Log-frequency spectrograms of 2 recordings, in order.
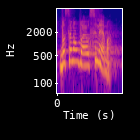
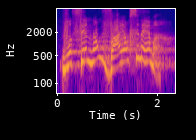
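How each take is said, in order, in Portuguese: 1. É dito como uma afirmação calma e simples. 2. É dito com força forte, em tom exclamativo. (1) "Ponto final. É uma atitude que você vai reconhecer como afirmativa" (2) "com ponto de exclamação"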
